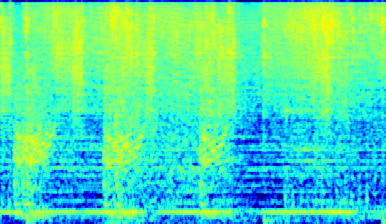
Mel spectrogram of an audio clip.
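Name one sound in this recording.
Electricity crackles and zaps in short bursts.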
